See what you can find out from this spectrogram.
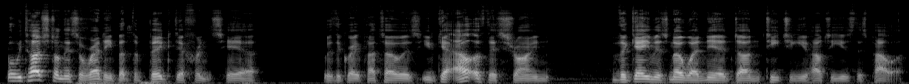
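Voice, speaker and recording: A man's voice: low-pitched, fairly quick, fairly bright tone. A man co-hosting a podcast, discussing a game casually and explaining things informally with loose, conversational phrasing. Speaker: podcast co-host.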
